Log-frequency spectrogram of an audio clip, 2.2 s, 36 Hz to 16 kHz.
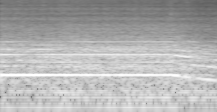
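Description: Aurora DC 200 dust collector running with a steady hum, then switched off near the end, its pitch starting to fall as the blower winds down.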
